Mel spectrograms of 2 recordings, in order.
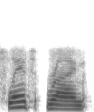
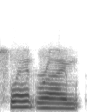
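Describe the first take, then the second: No difference in how they are said.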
